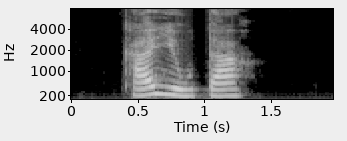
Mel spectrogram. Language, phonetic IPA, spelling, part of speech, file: Polish, [kaˈjuta], kajuta, noun, Pl-kajuta.ogg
